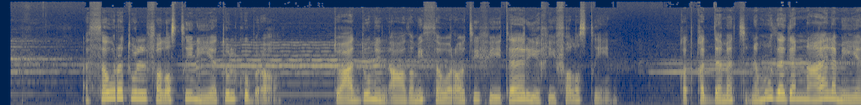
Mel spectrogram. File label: Arabic Corporate Narrations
